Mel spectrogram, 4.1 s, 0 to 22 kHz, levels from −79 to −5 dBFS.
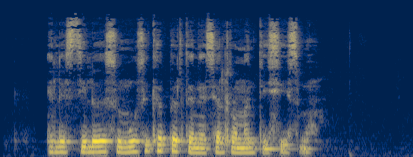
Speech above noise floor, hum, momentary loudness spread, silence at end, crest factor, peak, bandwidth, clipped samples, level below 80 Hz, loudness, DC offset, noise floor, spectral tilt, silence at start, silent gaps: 47 dB; none; 8 LU; 1 s; 14 dB; -2 dBFS; 14.5 kHz; under 0.1%; -50 dBFS; -16 LUFS; under 0.1%; -62 dBFS; -4.5 dB/octave; 0.45 s; none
